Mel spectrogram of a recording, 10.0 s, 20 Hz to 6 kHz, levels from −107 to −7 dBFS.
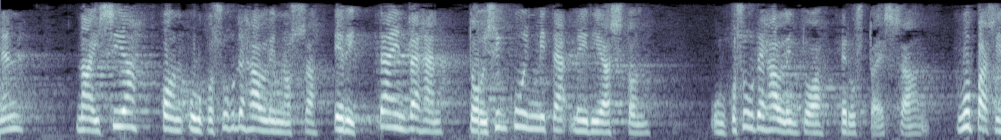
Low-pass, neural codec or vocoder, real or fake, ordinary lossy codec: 5.4 kHz; none; real; AAC, 32 kbps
